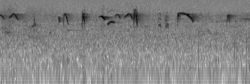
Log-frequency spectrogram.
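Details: Wild mountain white-eye used as a master singer for training birds: thin high whistles, a few looping and descending slurs and one long arched note, spaced irregularly across four seconds with a soft low hum.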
